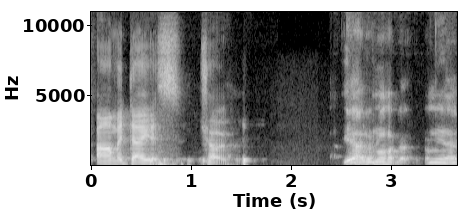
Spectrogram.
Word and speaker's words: Amadeus Cho: It's not It's Adameus. pronounced. It cut out a little bit, so it's Amadeus Cho.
